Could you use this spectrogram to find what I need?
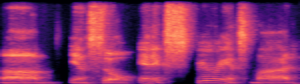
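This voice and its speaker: A man speaks with a Minnesotan accent. His intonation is lively. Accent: Minnesota. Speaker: insurance agent. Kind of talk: explanatory interview.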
